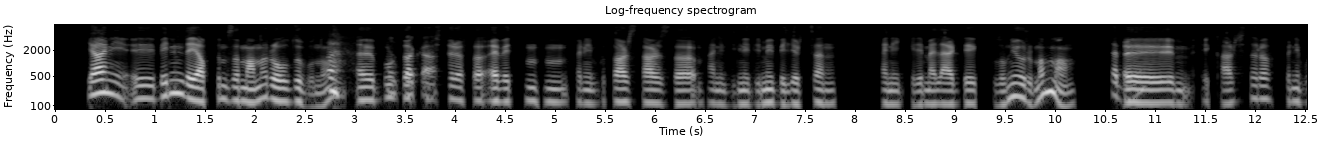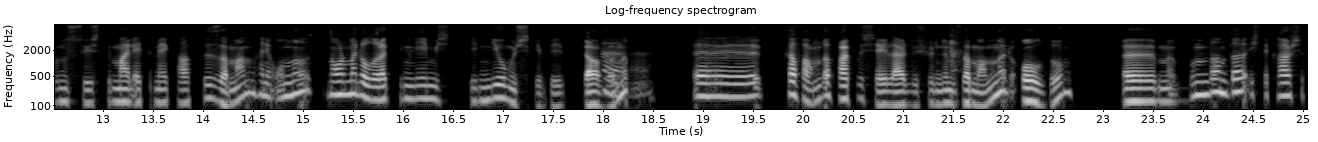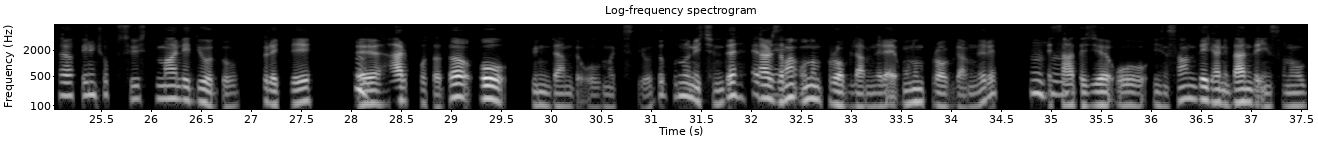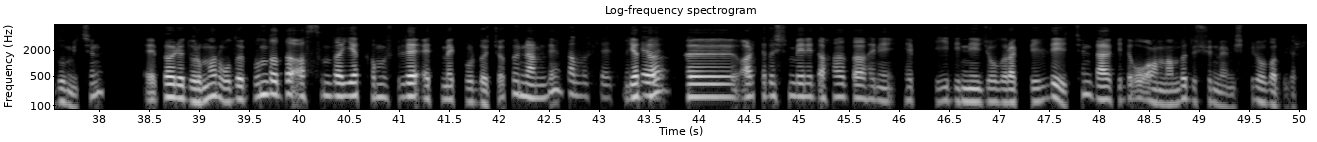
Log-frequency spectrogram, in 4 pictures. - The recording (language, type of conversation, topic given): Turkish, podcast, İyi bir dinleyici olmak için neler yaparsın?
- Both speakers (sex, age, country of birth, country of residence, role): female, 45-49, Turkey, Netherlands, host; male, 25-29, Turkey, Poland, guest
- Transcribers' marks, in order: tapping; chuckle; chuckle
